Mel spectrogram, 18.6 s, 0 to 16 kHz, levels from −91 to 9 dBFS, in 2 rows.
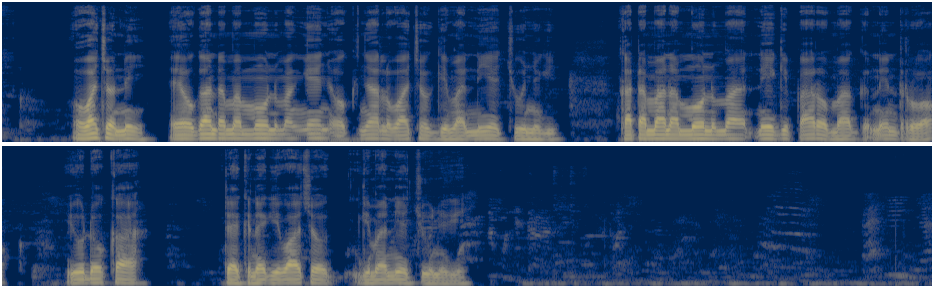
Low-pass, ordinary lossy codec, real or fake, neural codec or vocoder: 14.4 kHz; none; real; none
